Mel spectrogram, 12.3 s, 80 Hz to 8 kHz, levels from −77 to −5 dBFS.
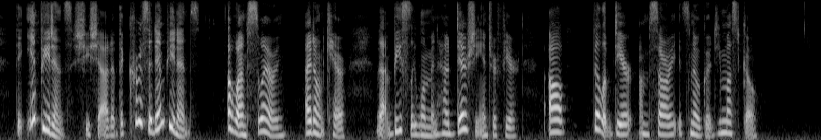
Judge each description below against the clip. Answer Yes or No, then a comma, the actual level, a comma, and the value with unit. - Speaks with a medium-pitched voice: No, high, 225 Hz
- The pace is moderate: Yes, average, 150 wpm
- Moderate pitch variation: No, wide, 5.9 semitones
